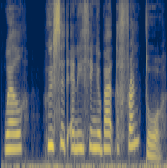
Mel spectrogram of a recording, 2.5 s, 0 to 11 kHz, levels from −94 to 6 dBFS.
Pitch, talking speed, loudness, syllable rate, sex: 280 Hz, 190 wpm, -17 LUFS, 5.8 syllables/s, female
